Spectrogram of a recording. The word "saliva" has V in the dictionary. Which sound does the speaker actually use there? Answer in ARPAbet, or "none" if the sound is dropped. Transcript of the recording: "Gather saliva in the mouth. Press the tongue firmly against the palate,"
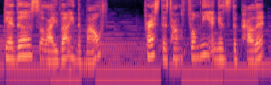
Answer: V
